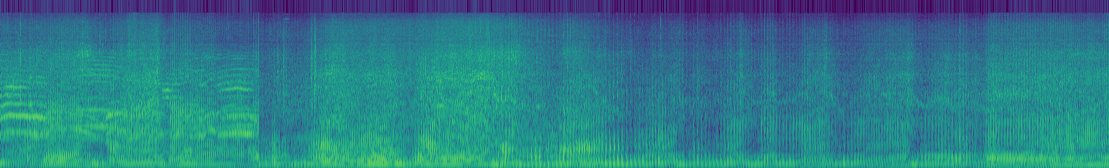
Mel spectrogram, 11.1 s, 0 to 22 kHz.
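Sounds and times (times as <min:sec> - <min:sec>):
another motorcycle revving: 0:00.0 - 0:11.0
motorcycle engine revving: 0:00.0 - 0:11.0.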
